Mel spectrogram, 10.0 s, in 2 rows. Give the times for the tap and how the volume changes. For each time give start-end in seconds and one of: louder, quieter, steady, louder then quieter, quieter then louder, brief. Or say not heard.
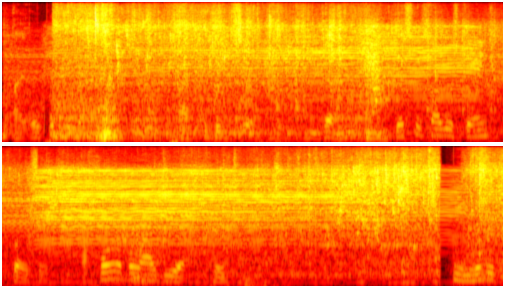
0.0-9.9 quieter then louder.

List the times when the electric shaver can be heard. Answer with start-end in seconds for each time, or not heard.
0.0-9.8.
